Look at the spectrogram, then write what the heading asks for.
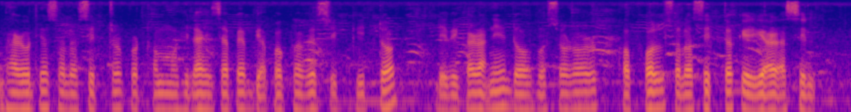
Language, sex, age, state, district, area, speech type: Assamese, male, 30-45, Assam, Darrang, rural, read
